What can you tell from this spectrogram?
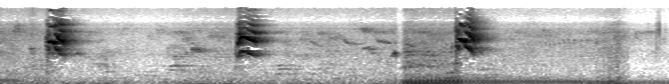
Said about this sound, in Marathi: साळुंकी मस्त ओरडते बघा.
